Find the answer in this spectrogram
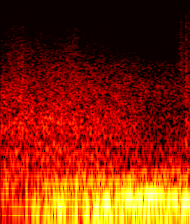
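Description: Sea waves washing, an even rushing noise, with a deep low rumble swelling in under it from about half a second in and growing louder.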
